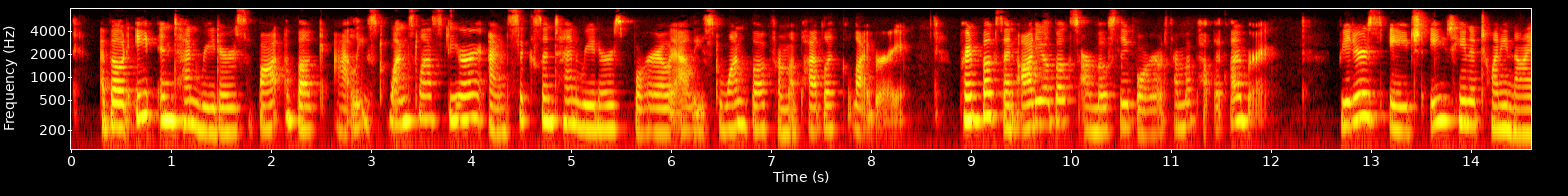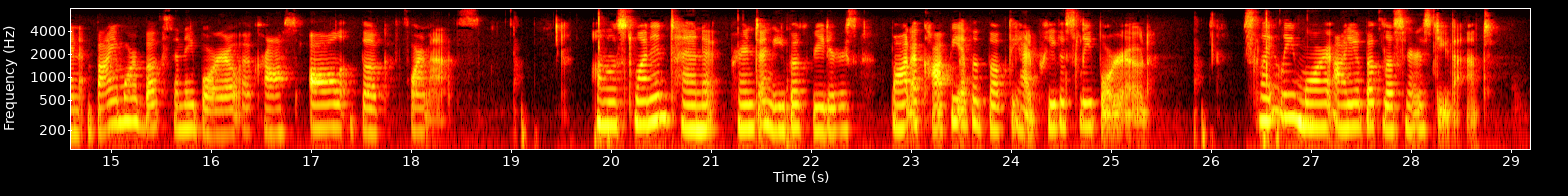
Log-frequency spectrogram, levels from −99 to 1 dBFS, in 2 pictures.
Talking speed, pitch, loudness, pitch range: 160 wpm, 220 Hz, -26 LUFS, 205-250 Hz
